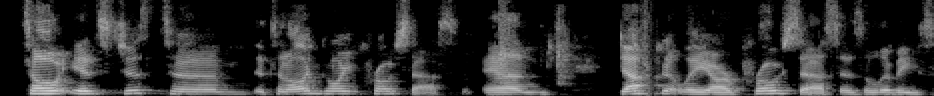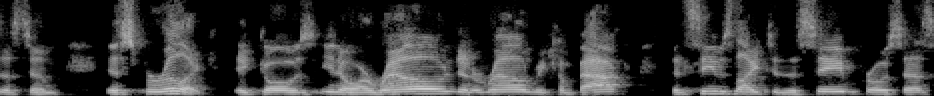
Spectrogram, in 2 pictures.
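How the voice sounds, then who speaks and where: This woman has a fairly low pitch and ordinary pitch variation. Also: fairly slow pace. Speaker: reiki grandmaster. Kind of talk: webinar discussion. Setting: online webinar.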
